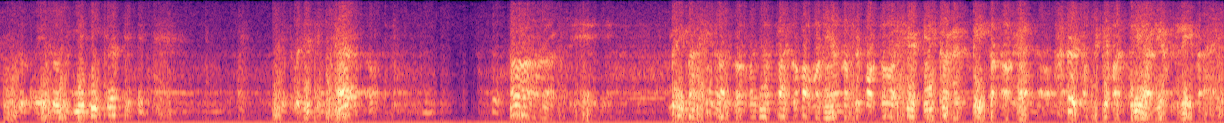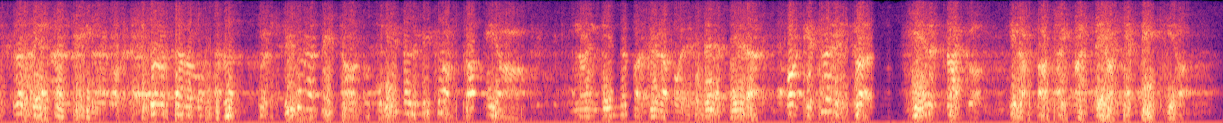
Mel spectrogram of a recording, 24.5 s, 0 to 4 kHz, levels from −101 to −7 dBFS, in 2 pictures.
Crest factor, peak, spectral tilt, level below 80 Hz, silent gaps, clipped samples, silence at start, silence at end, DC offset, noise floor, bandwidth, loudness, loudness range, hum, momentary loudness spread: 16 dB; 0 dBFS; -11 dB/octave; -38 dBFS; none; under 0.1%; 0 s; 0.05 s; 1%; -40 dBFS; 4 kHz; -16 LUFS; 5 LU; none; 13 LU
